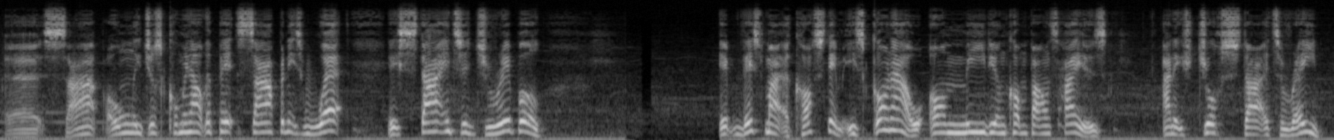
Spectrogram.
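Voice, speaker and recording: A man's voice: high-pitched, very animated, unhurried, fairly bright tone, breathy edge. A man giving casual live commentary on an online racing league, reading out lap times and chatting with viewers. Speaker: race commentator.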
